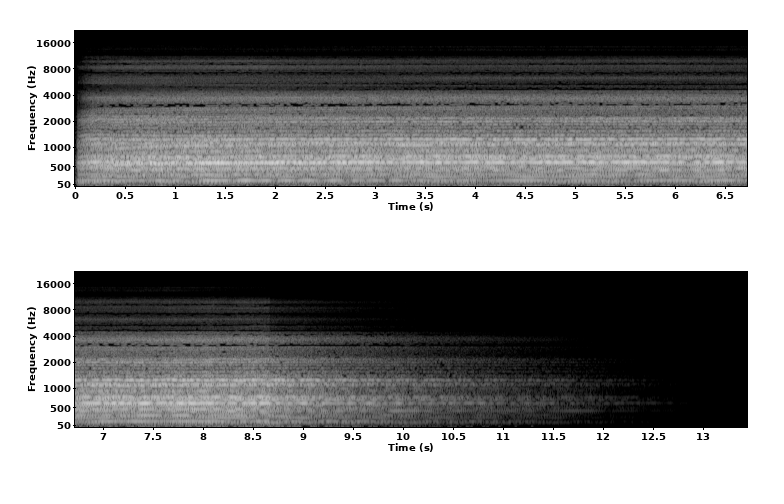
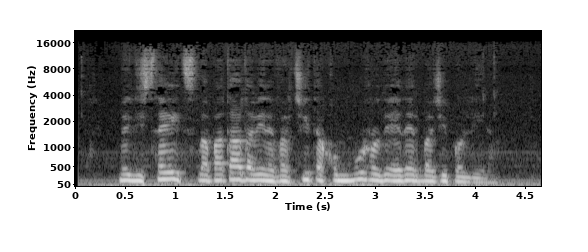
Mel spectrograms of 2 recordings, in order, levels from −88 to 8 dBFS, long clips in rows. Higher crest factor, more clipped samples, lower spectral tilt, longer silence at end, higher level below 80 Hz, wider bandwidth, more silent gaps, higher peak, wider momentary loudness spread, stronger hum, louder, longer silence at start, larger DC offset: about the same, 14 dB vs 12 dB; neither; about the same, -5.5 dB/octave vs -6.5 dB/octave; first, 3.25 s vs 0 s; second, -54 dBFS vs -30 dBFS; second, 11 kHz vs 14.5 kHz; neither; about the same, -2 dBFS vs -2 dBFS; about the same, 9 LU vs 8 LU; neither; second, -16 LUFS vs -13 LUFS; about the same, 0 s vs 0.05 s; neither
